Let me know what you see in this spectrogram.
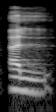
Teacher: Here we have the a sound, and this a sound is directly going to connect with a second connecting sign because the second connecting sign is more powerful. Here in this example, letter noon becomes silent, the sound becomes al.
